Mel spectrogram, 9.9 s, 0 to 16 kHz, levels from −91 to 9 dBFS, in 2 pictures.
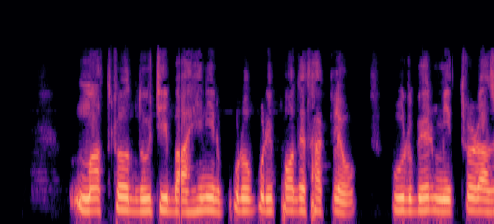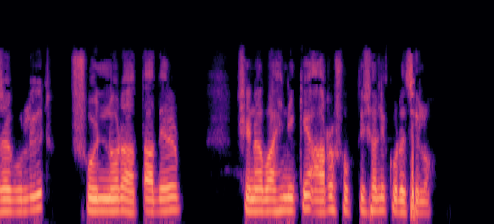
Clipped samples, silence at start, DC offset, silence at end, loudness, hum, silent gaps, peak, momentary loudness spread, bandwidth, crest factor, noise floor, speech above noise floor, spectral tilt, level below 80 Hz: under 0.1%; 0.7 s; under 0.1%; 0.65 s; -15 LUFS; none; none; -2 dBFS; 8 LU; 7.4 kHz; 14 dB; under -90 dBFS; over 76 dB; -7.5 dB/octave; -52 dBFS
